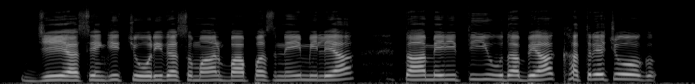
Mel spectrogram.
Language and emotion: Dogri, fearful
